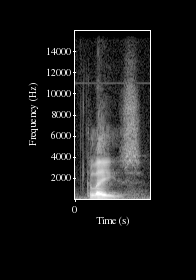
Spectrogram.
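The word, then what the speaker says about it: Gleyze: And Selma is her name, and Glaze, Selma Glaze. And so, but don't spell it like Glaze. It's G-L-E-Y-Z-E. Just like gray, it's glaze.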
